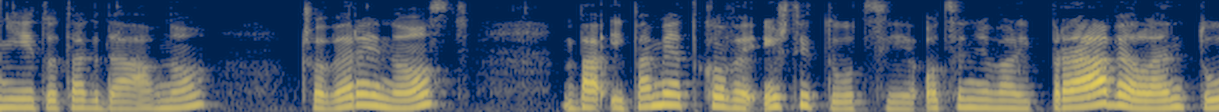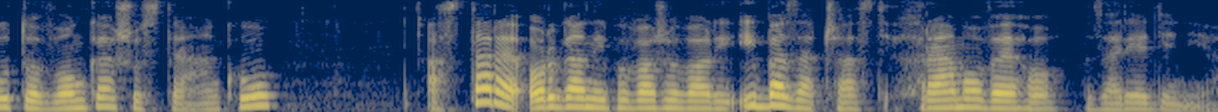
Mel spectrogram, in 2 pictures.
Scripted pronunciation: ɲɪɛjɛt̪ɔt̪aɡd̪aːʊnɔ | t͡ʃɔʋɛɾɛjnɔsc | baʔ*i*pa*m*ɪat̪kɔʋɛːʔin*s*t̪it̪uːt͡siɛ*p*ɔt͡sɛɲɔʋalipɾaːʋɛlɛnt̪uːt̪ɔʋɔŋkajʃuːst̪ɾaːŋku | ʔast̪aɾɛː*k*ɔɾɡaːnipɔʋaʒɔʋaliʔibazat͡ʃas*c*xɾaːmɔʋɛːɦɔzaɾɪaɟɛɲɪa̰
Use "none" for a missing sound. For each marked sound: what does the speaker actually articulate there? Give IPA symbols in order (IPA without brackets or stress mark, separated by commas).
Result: i, m, ʃ, ʔ, ʔ, c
